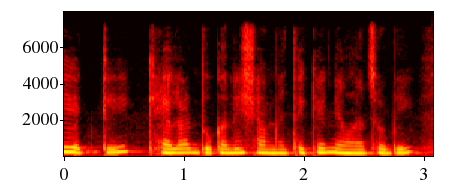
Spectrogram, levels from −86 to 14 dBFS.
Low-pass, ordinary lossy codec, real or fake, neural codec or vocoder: 7.2 kHz; none; fake; codec, 16 kHz in and 24 kHz out, 1.1 kbps, FireRedTTS-2 codec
